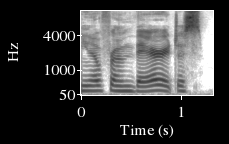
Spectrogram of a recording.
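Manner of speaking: ordinary talk, nothing marked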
